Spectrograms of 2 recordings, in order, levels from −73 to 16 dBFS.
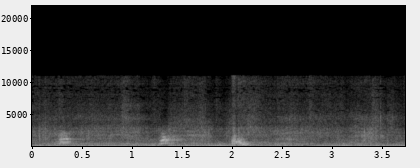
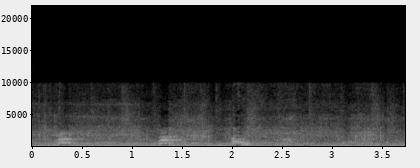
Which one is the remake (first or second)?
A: first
